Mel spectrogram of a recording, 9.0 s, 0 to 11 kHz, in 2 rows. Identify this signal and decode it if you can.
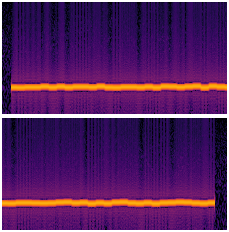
FT8 (one signal), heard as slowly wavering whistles, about 6.25 baud.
